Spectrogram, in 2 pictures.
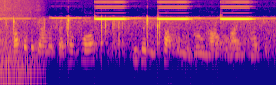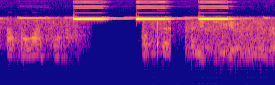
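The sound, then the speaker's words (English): A loud, shrill smoke alarm beeps in repeating sets of three long tones, with voices talking continuously underneath the alarm. “It's probably why the alarm's going off.”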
